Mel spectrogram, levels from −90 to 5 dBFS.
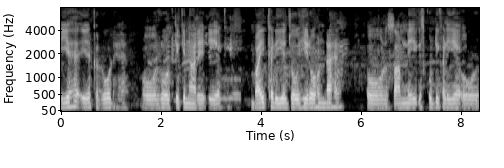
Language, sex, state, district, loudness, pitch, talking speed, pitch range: Hindi, male, Uttar Pradesh, Muzaffarnagar, -17 LUFS, 125 Hz, 170 wpm, 120-130 Hz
